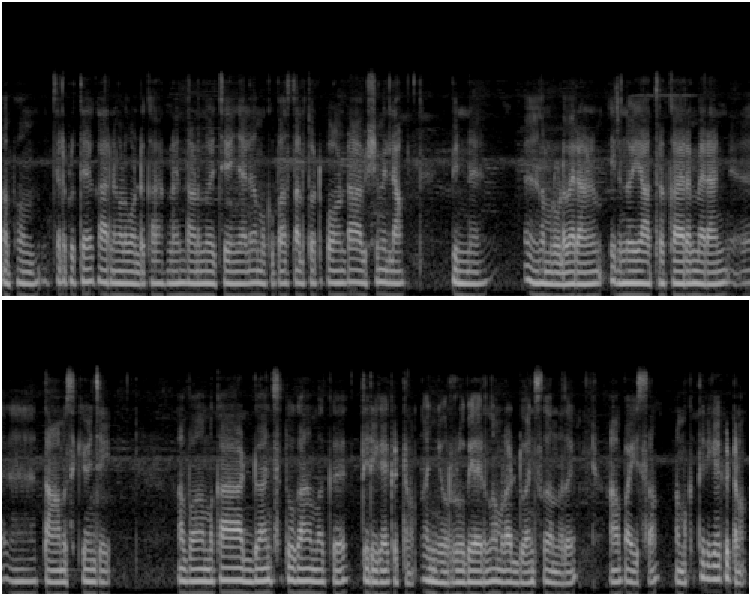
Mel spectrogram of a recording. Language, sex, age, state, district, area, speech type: Malayalam, male, 18-30, Kerala, Wayanad, rural, spontaneous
